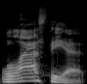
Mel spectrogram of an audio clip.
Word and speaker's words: Lafayette: Lafayette, like Laffy Taffy.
